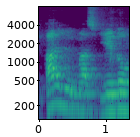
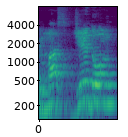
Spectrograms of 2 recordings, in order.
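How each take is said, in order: First: "अल मस्जिदु" ending on open -du; single pesh. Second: "मस्जिदुन" ending in -dun; double pesh. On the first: Teacher showing effect of al, "अल मस्जिदु" without tanween. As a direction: drop the final n in "अल मस्जिदु". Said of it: "आल आ जाए तो". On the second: Teacher showing double pesh, "मस्जिदुन" with a final n. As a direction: sound tanween at the end of "मस्जिदुन". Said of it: "दाल पर दो पेश". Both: Shown as a demonstration.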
